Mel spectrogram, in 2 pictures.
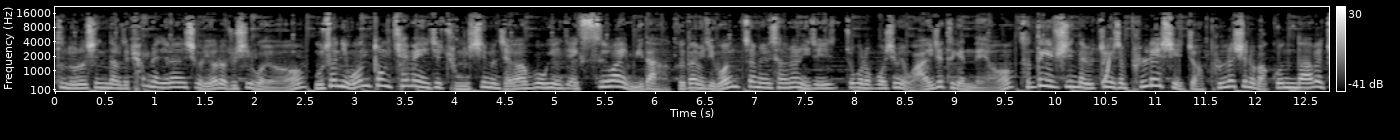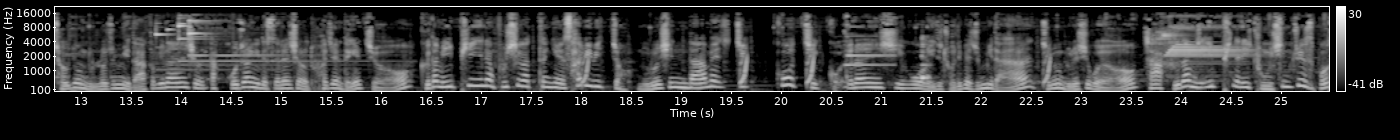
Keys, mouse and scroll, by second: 0.4 click, 2.0 click, 6.5 click, 12.5 click, 13.2 click, 16.4 c, 18.9 click, 20.2 click, 21.6 click, 22.9 click, 24.4 g, 24.7 click, 25.3-25.4 drag.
